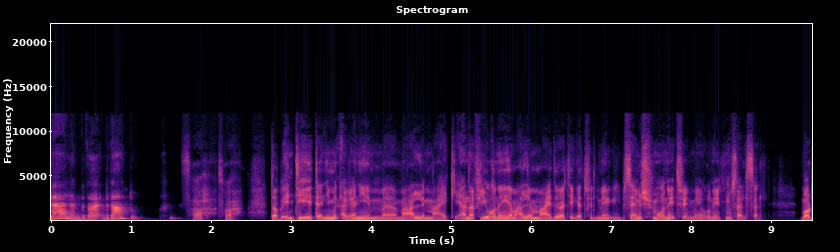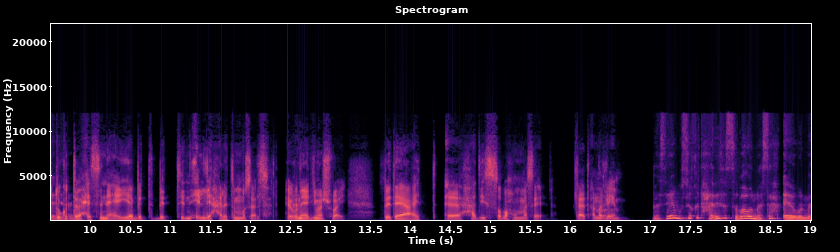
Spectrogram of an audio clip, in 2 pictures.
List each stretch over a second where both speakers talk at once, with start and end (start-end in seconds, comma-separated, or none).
none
